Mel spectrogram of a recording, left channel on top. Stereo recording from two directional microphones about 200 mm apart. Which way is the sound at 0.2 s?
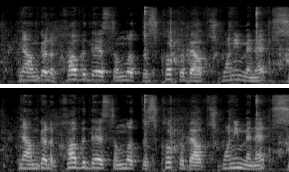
50° right (ahead or behind).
